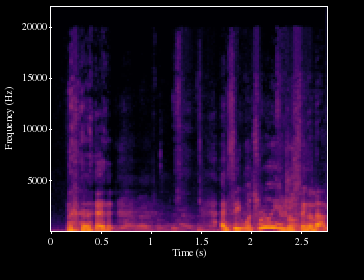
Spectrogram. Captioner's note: laughs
